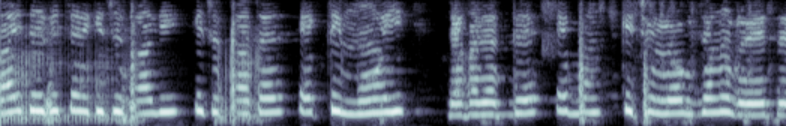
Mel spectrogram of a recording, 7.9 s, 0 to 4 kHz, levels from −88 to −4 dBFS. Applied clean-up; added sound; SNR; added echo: classical method WPE with log-MMSE.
